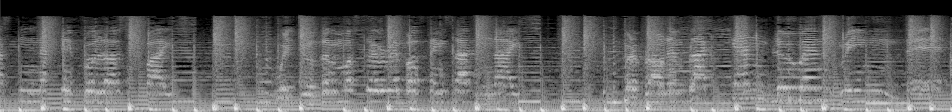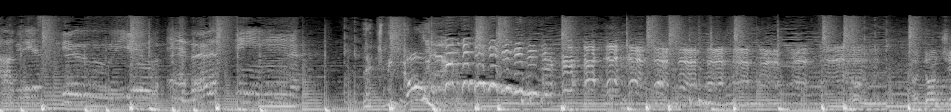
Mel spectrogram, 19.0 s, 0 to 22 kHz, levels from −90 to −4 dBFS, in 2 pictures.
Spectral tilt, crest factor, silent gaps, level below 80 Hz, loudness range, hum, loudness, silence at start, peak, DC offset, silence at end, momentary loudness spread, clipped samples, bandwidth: -4.5 dB/octave; 18 dB; none; -30 dBFS; 3 LU; none; -22 LUFS; 0 s; -4 dBFS; under 0.1%; 0 s; 6 LU; under 0.1%; 13 kHz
